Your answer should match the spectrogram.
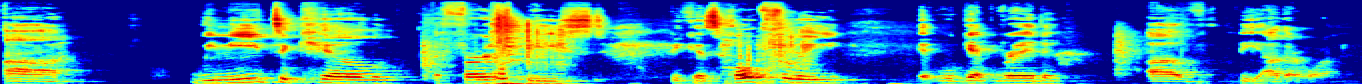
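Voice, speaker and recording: A man taking his turn as a player in a tabletop role-playing game, animated and laughing often. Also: medium pitch, takes it slowly, background noise. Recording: echoey room.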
